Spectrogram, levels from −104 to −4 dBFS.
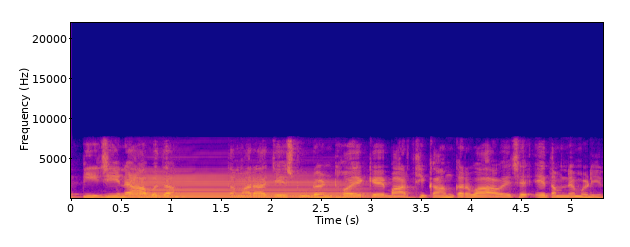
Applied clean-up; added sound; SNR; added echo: none; Wind instrument, woodwind instrument; 4 dB; none.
